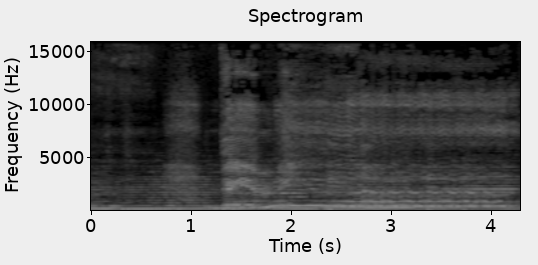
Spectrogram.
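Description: A woman singing a slow ballad into a handheld microphone over an instrumental backing track; about halfway through her voice slides up into a long held note.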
